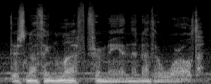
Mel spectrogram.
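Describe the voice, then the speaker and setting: An actor playing a severe, brooding middle-aged man in a video game, speaking in a solemn, measured and dramatic way. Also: a bass voice, fairly even intonation. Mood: weary resignation. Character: brooding, severe older male ideologue, cold and resolute. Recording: dramatic music behind the voice.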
